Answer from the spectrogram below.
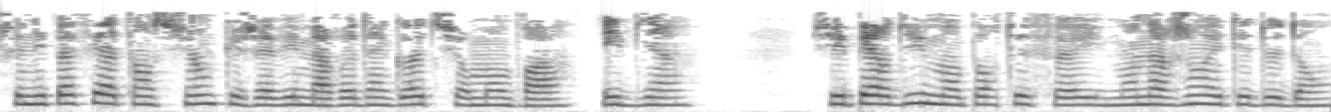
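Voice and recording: Reading aloud in a natural voice, the speaker keeps a fairly even intonation against a quiet background.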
